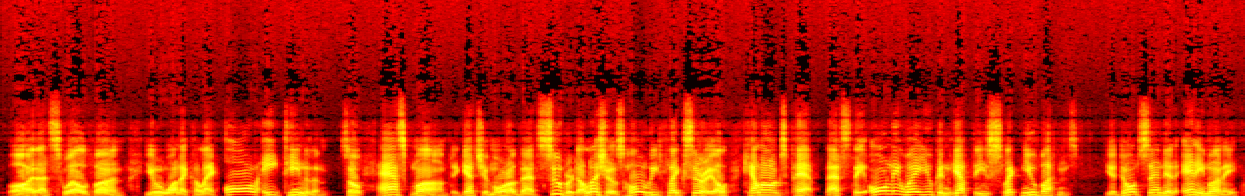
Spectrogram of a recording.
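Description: A man giving a chummy, enthusiastic 1940s radio advertising pitch to children as the sponsor's announcer. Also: breathy edge, dry recording. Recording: dull vintage radio recording.

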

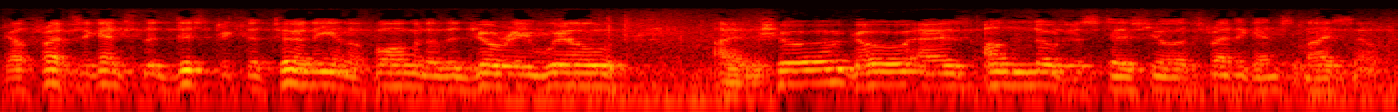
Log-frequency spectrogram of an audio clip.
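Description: A man's voice: medium pitch, normal speed, natural voice. A man playing a stern, unmoved judge in old radio drama, formal, solemn and dryly dismissive. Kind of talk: 1930s radio drama acting. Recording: echoey, distant, muffled, noisy old recording.

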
